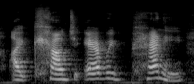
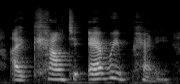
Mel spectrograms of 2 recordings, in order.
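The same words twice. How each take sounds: No difference in how they are said.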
